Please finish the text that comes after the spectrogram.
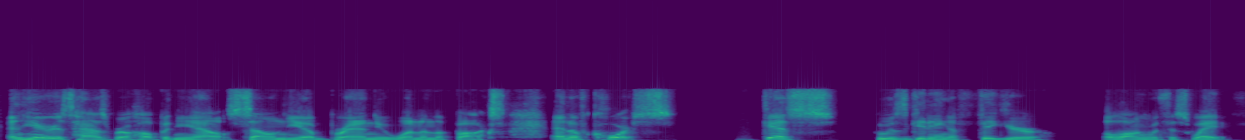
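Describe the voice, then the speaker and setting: A man's voice: mid-range voice, big pitch swings, moderate pace, fairly bright tone, dry recording. A man hosting a podcast, delivering a comedic rant in a mock-dramatic, exasperated way, straight to the listeners. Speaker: podcast host.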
